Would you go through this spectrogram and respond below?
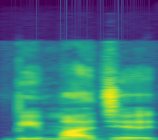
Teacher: जब हम मज करेंगे जीम पे हम कलकला करेंगे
